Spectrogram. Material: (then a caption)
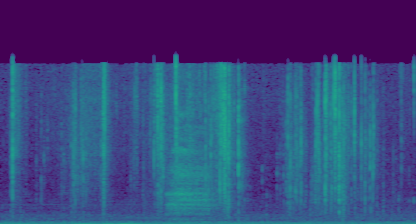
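Plastic film. Long nails scratch and tap the thin plastic film covering a large, flat, assembled cardboard jigsaw puzzle lying on fabric. The result is soft, crinkly scratching with brief bright rustling bursts over a steady low hum.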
